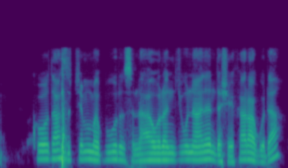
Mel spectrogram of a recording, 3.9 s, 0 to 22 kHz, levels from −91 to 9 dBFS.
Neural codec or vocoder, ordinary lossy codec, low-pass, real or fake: codec, 16 kHz, 2 kbps, X-Codec, HuBERT features, trained on LibriSpeech; none; none; fake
